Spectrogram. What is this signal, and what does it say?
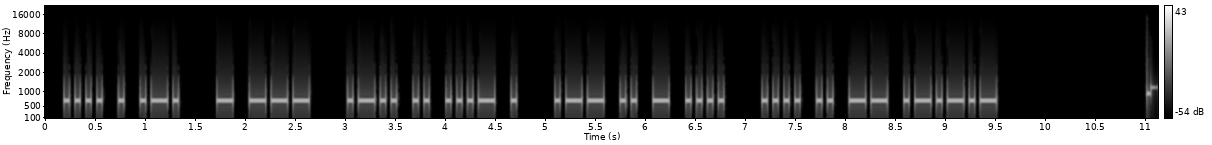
Morse code, heard as a keyed tone, about 22 wpm, 700 Hz. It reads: HER TO LIVE WITH HIM.
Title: Sentences from Top 1100 Words 22wpm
